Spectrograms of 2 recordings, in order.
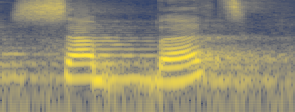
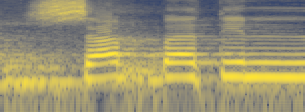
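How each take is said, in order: First: The word ends on a bare consonant t. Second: The word ends with a helper i vowel. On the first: This is the original form with sukun. "aslinya sabbat" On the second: It is read joined to the next word. "karena kita baca sambung, dapat bantuan harokat kasroh"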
